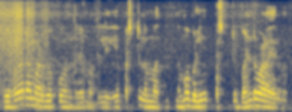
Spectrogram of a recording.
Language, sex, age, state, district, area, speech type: Kannada, male, 18-30, Karnataka, Shimoga, urban, spontaneous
